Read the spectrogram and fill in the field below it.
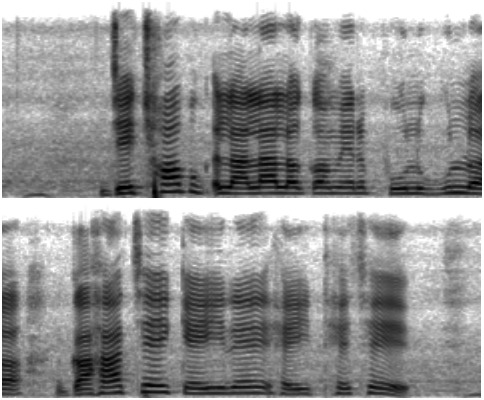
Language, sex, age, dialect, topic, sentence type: Bengali, male, 41-45, Jharkhandi, agriculture, statement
